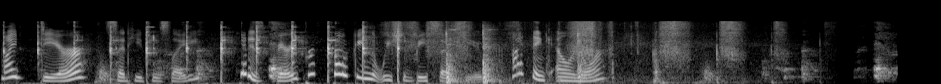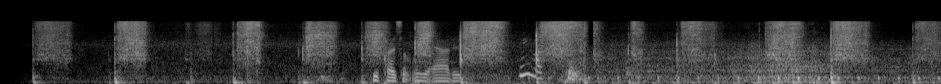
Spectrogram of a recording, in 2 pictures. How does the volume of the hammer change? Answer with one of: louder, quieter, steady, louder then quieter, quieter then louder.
louder then quieter.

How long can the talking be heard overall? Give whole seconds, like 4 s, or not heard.
8 s.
